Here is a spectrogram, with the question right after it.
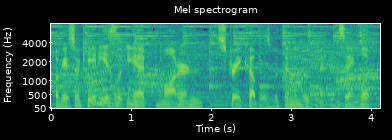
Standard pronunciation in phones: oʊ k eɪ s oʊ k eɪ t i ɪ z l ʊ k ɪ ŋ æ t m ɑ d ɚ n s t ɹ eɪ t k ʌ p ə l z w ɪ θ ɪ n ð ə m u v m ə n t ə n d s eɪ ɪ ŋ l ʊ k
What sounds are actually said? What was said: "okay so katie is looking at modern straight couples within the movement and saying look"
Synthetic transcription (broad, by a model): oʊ k eɪ s oʊ k eɪ t i ɪ z l ʊ k ɪ ŋ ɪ t m ɑ d ɚ n s t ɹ eɪ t k ʌ p l z w ɪ θ ɪ n ð ə m u v m ə n t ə n s eɪ ɪ ŋ l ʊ k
